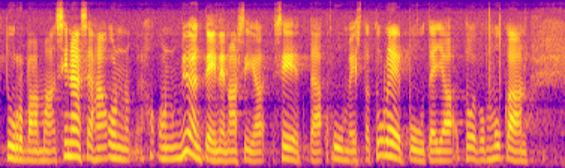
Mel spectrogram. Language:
Finnish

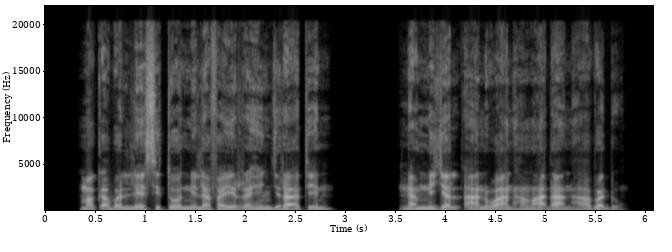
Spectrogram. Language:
Oromo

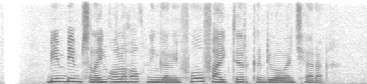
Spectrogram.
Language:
Sundanese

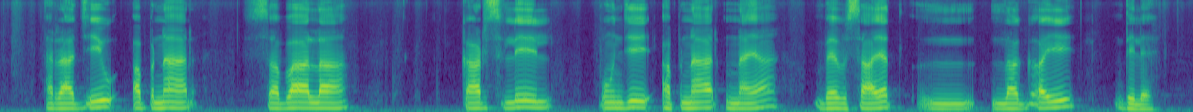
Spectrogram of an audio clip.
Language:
Magahi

